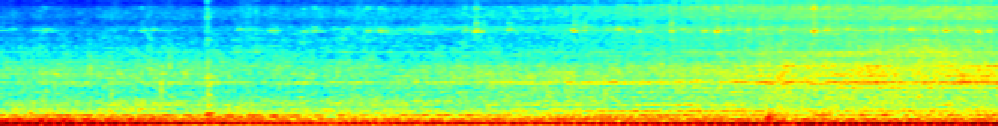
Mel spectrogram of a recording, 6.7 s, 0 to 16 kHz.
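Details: 1996 Ram idling steadily and evenly with no knocks or misses after being jump-started with an EverStart 1000 amp peak jump pack, which would not start a Falcon; normal idle.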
